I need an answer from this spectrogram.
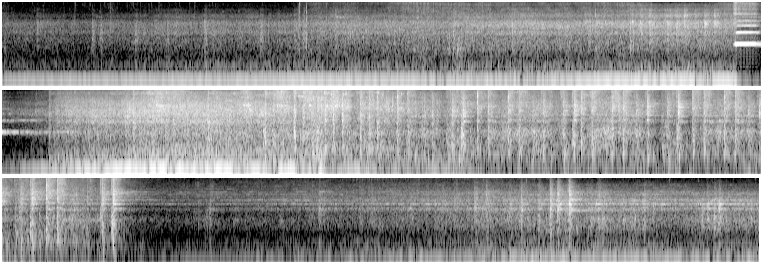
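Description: GM-engined EGM-class diesel-electric locomotive approaching with its engine drone building, giving a short horn blast about nine seconds in, then running past with the coaches' wheels clattering over the rail joints. The sound drops sharply about twenty seconds in, leaving a quieter rumble as the train pulls away.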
